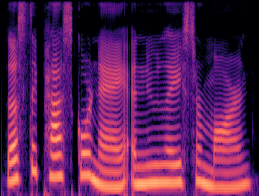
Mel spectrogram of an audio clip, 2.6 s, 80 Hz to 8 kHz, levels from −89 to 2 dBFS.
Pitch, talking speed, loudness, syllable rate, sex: 225 Hz, 185 wpm, -18 LUFS, 5.0 syllables/s, female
